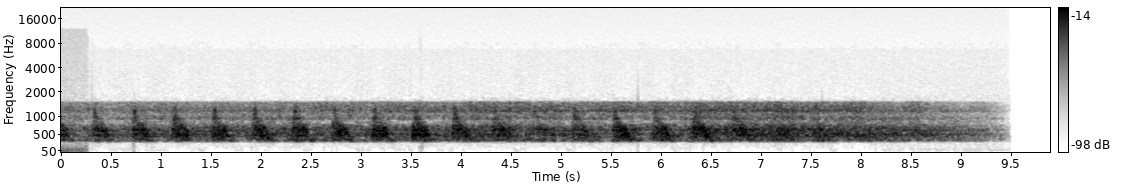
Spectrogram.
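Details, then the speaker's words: A simulated abdominal assessment of a pregnant woman on a birthing model, using a Doppler to listen to the fetal heartbeat: a rapid, regular, galloping whoosh at about 150 per minute, a normal rate. "Katelyn is conducting an abdominal assessment of a pregnant woman using a Doppler to listen to the fetal heartbeat"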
